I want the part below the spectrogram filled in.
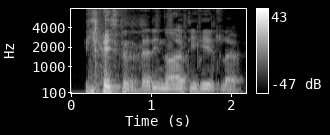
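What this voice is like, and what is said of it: Put-on Russian-sounding accent. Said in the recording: “what was that accent? ... You sounded Russian there.”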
